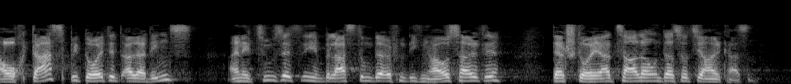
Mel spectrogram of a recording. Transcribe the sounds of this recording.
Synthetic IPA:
ʔaʊxd̥asb̥ədɔʏtətʔalɐdɪŋs | ʔaɪnət͡suːzɛt͡slɪçəbəlastʊŋdeːɐʔœfn̩tlɪçn̩haʊshaltə | d̥eːɐʃtɔʏɐt͡saːlɐʊntd̥eːɐzot͡sjaːlkʰasn̩

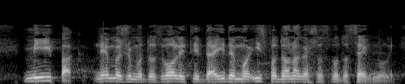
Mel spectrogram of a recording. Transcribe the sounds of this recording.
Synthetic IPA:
miːipakne̞mo̞ʒe̞mo̞d̪o̞zʋo̞lit̪id̪aid̪e̞mo̞ispod̪o̞no̞ɡaʃt̪o̞smod̪ose̞ɡnṵlḭ

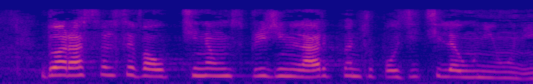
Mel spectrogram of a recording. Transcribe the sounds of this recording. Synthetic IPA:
d̪oaɾast̪fe̞lse̞vao̞b̚t̪sine̞unspɾiʒinlarɡpe̞nt̪ɾupo̞zit̪siːle̞uniuni

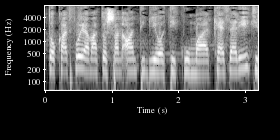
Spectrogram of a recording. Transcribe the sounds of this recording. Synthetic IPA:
t̪o̞kɒt̪fo̞jɒmɒt̪o̞ʃɒnɒ̰nt̪ibiot̪ikumːɒlkɛzɛlike

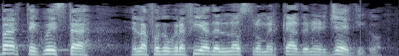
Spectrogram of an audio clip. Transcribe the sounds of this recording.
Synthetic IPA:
part̪ekwest̪a | ɛlafot̪oɡɾafiːad̪elnɔst̪ɾomerkaːt̪̬oenerd͡ʒɛːt̪iko

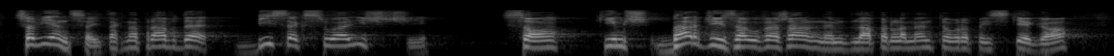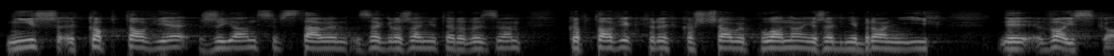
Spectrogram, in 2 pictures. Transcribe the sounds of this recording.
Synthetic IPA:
t̪sɔvʲjɛnt̪sɛjt̪aknapɾavd̪ɛ | bʲisɛksualʲiɕt͡ɕḭ | sɔ̃w̃ | kʲimɕbaɾd͡ʑejzauvaʐalnɘmd̪lapaɾlamɛnt̪uɛwɾɔpɛjskʲɛɡɔ | ɲiʂkɔpt̪ɔvʲjɛʐɘjɔnt̪sɘfst̪awɘmzaɡɾɔʐɛɲut̪ɛɾːɔɾɘzmɛm | kɔpt̪ɔvʲjɛk̚t̪uɾɘxkɔɕt͡ɕɔwɘpwɔnɔ̃w̃jɛʐɛlʲiɲɛbɾɔɲiːx | vɔjskɔ̰

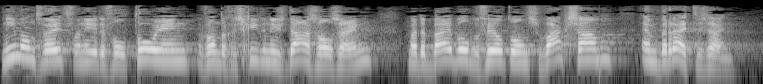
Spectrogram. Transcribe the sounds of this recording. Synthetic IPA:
nimɑntʋejtʋɑnɪːɹdəvɔlˠtoːjɪŋvɑndəχəsχidənɪsdaːɹzɑlˠzɛjn | maːɹdəbɛjbəlˠbəvɪːlˠtɔnsʋaːksaːm | ɛnbəɾɛjtəzɛjn

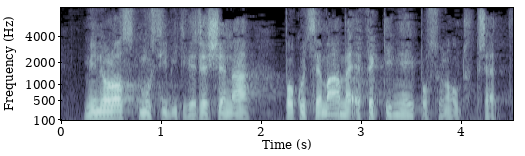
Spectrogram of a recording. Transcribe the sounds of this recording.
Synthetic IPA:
mɪnulo̞st̪musiːbiːt̪vɪr̝ɛʃɛnapo̞kucsɛmaːmɛʔɛfɛk̚t̪ɪvɲɛjɪpo̞suno̞wt̪fpr̝̥ɛ̰t̪

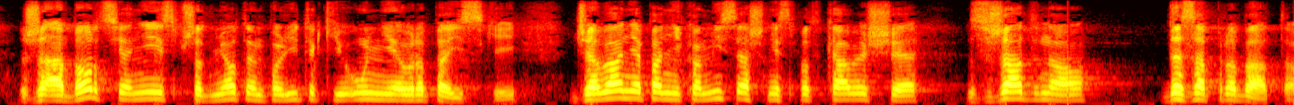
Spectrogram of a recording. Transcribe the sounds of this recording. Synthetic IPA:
ʐɛabɔɾt̪sʲjaɲɛjɛst̪̚pʂɛd̪mʲjɔt̪ɛmpɔlʲit̪ɘkʲiuɲjiɛwɾɔpɛjskʲej | d͡ʑawaɲapaɲikɔmʲisaʂɲɛspɔt̪kawɘɕɛ | zʐad̪nɔ̃w̃ | d̪ɛzapɾɔba̰t̪ɔ̰̃w̃

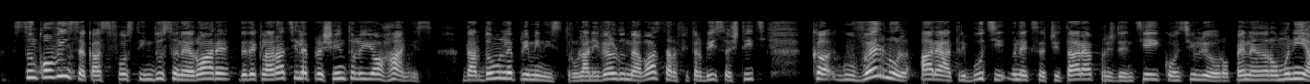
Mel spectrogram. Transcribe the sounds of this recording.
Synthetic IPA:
sunt̪̚ko̞nvinsəkəat̪sʲfo̞st̪ind̪usɨne̞ɾoaɾe̞d̪e̞d̪e̞klaɾat̪siːle̞pɾe̞ʃed̪int̪elujo̞ɦanis | d̪ard̪o̞mnule̞pɾimːinist̪ɾulanive̞ld̪umneavoast̪ɾəarfit̪ɾe̞buisəʃt̪it̪sʲkəɡuve̞rnulaɾe̞at̪ɾibut̪siɨne̞ɡz̥e̞rt͡ʃit̪aɾeapɾe̞ʃid̪e̞nt̪sije̞jko̞nsilʲulujeuɾo̞pe̞ne̞ɨnro̞mɨnija

